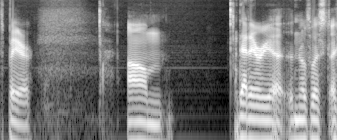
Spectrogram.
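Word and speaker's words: Bexar: It's not Beexar County. It's spelled Beexar, but it's Bear.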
